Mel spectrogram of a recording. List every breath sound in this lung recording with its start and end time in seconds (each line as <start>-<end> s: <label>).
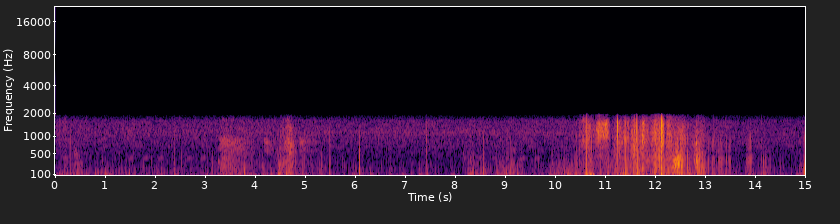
3.13-4.02 s: inhalation
4.17-4.92 s: exhalation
